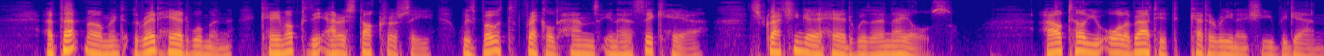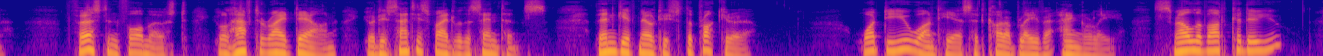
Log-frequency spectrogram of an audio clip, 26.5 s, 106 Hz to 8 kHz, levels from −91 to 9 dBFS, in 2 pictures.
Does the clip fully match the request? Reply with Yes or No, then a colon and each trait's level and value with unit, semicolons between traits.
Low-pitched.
Yes: low, 120 Hz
